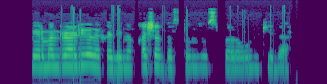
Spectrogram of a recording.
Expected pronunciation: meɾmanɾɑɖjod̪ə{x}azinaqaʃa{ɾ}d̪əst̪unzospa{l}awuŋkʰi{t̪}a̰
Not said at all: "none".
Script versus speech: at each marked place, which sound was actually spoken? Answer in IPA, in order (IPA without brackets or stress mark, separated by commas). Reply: x, ɾ, ɽ, d̪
